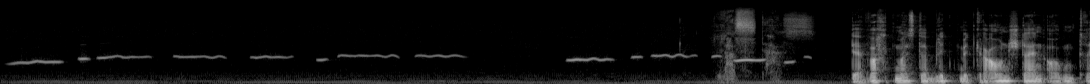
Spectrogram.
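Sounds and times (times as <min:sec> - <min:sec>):
person softly whistling a melody: 0:00.0 - 0:04.8, 0:05.7 - 0:08.1
speech: 0:07.4 - 0:10.9.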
